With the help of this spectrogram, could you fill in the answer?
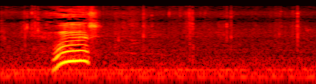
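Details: Hungry stray cat fighting for food after snatching another cat's meal; one loud, short, harmonic-rich cry that rises sharply and then holds steady for about half a second, followed by a low steady hum and faint clicks.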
